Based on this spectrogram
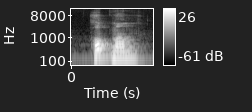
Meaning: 1. a male captain 2. a military captain, belonging to a city guard, militia or army
- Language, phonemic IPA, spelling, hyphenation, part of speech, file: Dutch, /ˈɦɔp.mɑn/, hopman, hop‧man, noun, Nl-hopman.ogg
